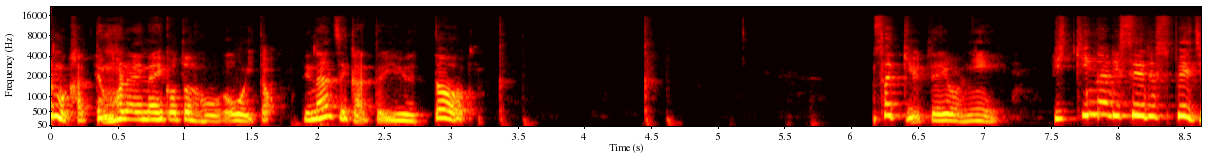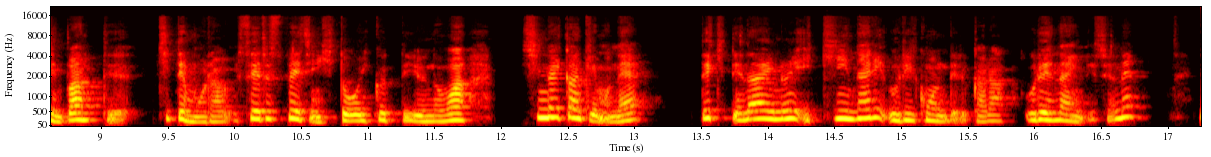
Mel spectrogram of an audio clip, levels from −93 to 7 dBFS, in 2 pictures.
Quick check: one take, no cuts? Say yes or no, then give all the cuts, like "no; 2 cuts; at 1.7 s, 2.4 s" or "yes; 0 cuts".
no; 3 cuts; at 1.8 s, 12.0 s, 13.4 s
